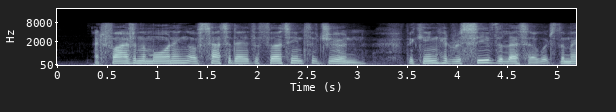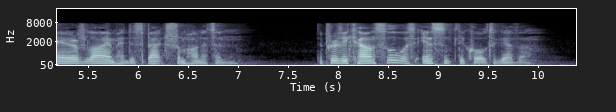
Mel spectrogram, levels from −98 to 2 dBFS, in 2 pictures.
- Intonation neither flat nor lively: Yes, average, 4.0 semitones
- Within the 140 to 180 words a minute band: No, average, 190 wpm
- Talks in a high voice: No, medium, 140 Hz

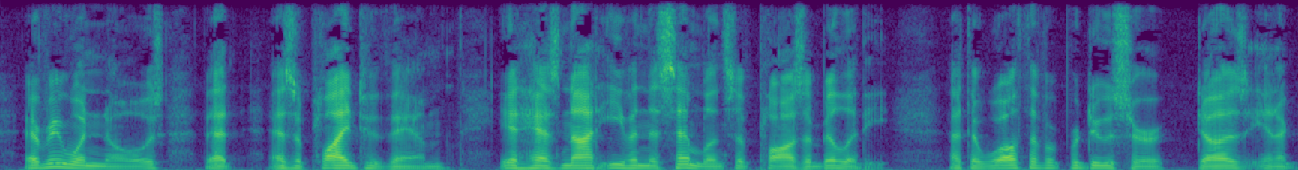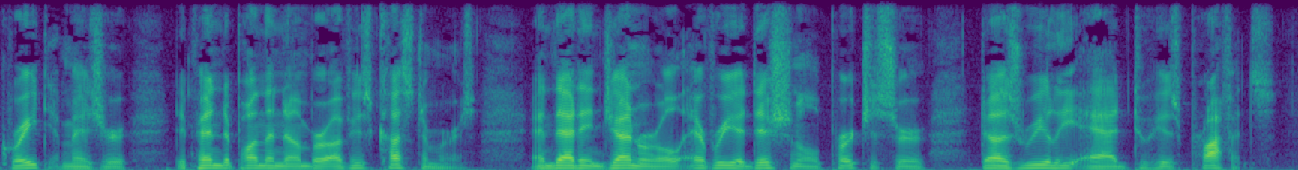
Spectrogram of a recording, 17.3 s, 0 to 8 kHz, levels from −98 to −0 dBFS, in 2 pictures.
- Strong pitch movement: No, average, 3.7 semitones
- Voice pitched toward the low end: Yes, low, 110 Hz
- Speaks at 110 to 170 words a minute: Yes, average, 165 wpm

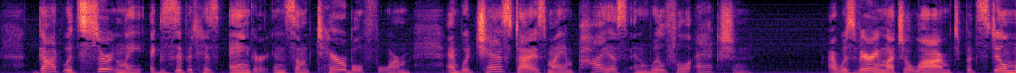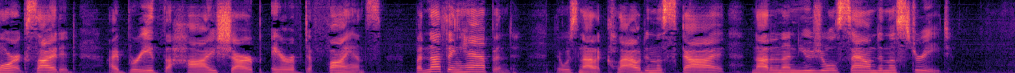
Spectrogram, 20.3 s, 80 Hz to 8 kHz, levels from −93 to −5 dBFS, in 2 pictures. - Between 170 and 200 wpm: No, average, 155 wpm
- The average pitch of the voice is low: No, medium, 175 Hz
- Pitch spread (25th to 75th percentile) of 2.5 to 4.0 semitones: Yes, average, 3.5 semitones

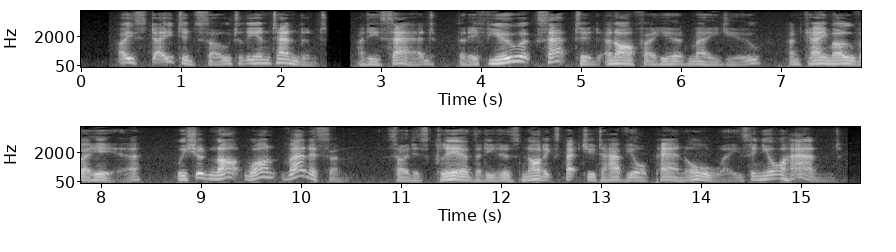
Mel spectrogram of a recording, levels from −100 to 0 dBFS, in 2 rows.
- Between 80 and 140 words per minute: No, average, 175 wpm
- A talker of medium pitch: No, low, 115 Hz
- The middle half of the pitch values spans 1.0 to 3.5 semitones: No, average, 4.8 semitones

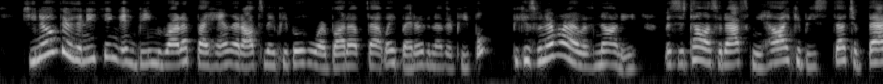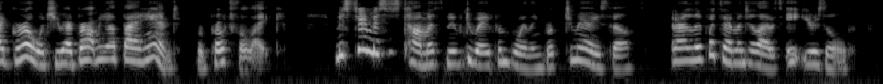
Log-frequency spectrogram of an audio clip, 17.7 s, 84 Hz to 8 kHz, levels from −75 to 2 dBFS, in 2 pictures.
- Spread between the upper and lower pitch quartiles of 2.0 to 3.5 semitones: No, average, 4.3 semitones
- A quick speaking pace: Yes, fast, 260 wpm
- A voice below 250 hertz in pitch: No, very high, 260 Hz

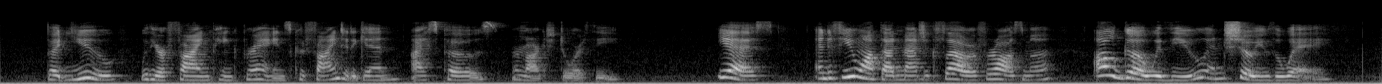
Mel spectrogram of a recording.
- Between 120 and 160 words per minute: Yes, average, 150 wpm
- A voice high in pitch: Yes, high, 215 Hz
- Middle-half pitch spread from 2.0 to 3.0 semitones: No, average, 5.3 semitones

